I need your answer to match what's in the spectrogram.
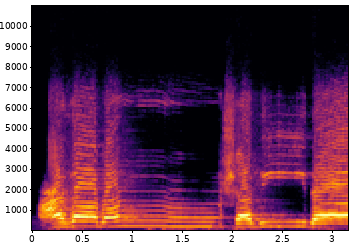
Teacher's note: নুন সাকিন বা তানবিনের পর যে ইকফা পনেরোটা হরফের একটা হলো শিন এটা আসার কারণে আমি একে অস্পষ্ট গুন্না সহিত করব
